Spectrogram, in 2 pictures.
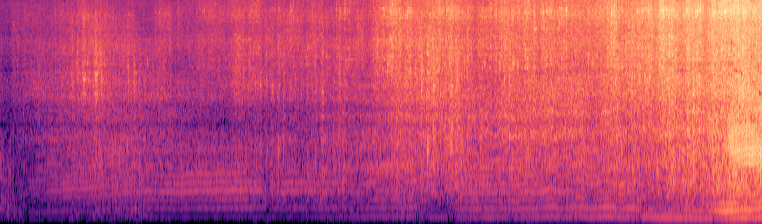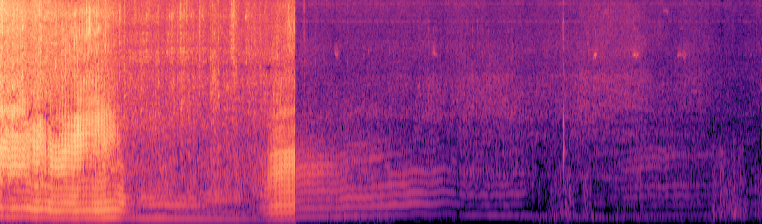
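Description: Rally car engine approaching at speed on a gravel stage, its revs rising and dropping through gear changes and loudest about halfway as it passes close. About two-thirds in the sound cuts off abruptly, leaving a quieter, more distant engine.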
